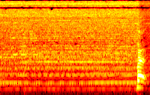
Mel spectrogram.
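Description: DJI Mavic Mini quadcopter hovering in place, its four propellers giving a steady hum made of several held pitches. A short spoken word cuts in near the end.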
